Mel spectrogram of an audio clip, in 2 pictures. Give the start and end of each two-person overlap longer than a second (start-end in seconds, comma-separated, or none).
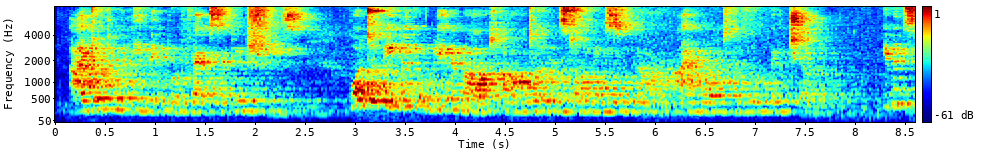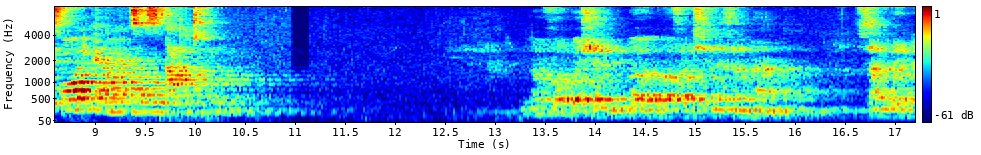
none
